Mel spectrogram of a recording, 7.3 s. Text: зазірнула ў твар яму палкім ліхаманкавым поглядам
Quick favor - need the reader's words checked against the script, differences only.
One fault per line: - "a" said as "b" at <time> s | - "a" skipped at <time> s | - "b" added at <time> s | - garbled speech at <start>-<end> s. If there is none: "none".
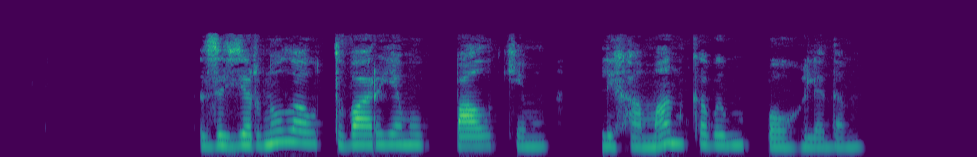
none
